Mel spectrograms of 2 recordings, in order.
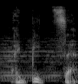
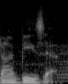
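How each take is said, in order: First: The z is said as a ts sound. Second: It is said with an American pronunciation. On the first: "they pronounce the Z like a tz" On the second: "a lot of Americans pronounce it Ibiza"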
